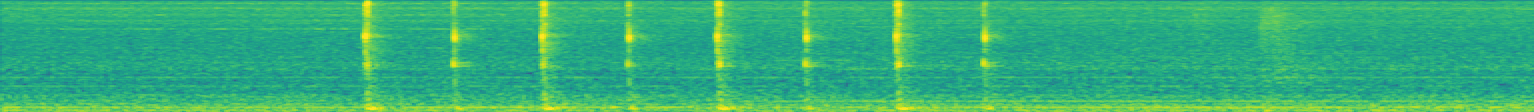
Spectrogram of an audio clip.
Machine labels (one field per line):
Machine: valve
